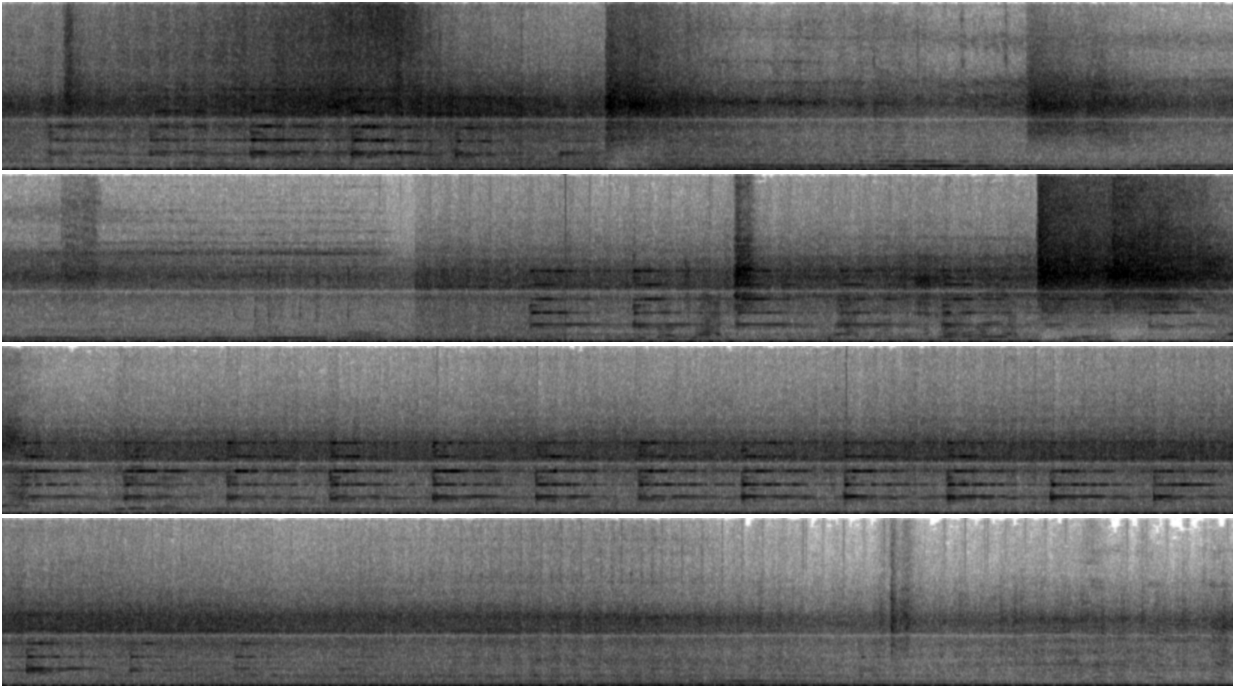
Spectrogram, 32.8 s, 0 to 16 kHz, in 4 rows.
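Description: Amtrak GE Genesis P42DC diesel locomotive and its passenger train arriving and rolling past at close range, with a steady deep engine rumble. Through the middle of the passage a locomotive bell rings in an even rhythm of about two strikes a second.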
